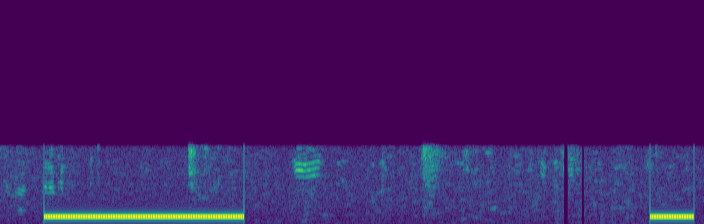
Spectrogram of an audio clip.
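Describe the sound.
A telephone call tone: a steady mid-pitched beep lasting about two seconds, a long gap with only faint scattered noises, then the same tone begins again.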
